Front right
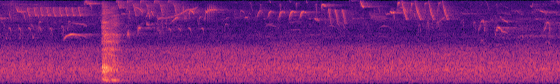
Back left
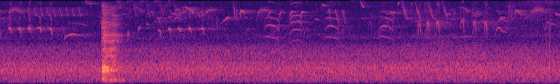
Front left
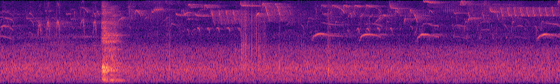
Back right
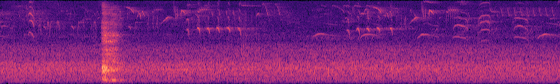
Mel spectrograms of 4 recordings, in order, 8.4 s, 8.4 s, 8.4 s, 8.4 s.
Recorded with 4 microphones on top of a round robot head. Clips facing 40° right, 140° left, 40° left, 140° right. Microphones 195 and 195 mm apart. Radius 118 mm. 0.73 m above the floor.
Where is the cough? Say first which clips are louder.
Even, back right 1 dB; 105° left, 1.1 m.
